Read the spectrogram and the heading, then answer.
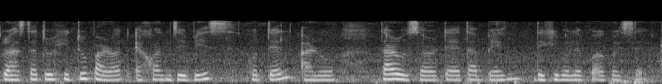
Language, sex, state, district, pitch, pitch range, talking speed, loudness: Assamese, female, Assam, Kamrup Metropolitan, 215 Hz, 205-230 Hz, 115 wpm, -17 LUFS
